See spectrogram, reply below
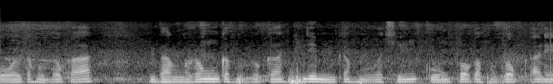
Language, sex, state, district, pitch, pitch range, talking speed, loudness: Mizo, male, Mizoram, Aizawl, 115 Hz, 110-120 Hz, 240 wpm, -17 LUFS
